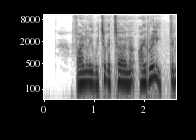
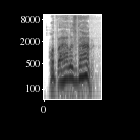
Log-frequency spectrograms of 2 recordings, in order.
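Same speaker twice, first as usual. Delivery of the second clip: frightened; 9 semitones higher than usual. Acted.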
